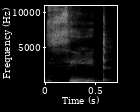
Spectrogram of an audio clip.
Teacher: E in seat is high front unrounded.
